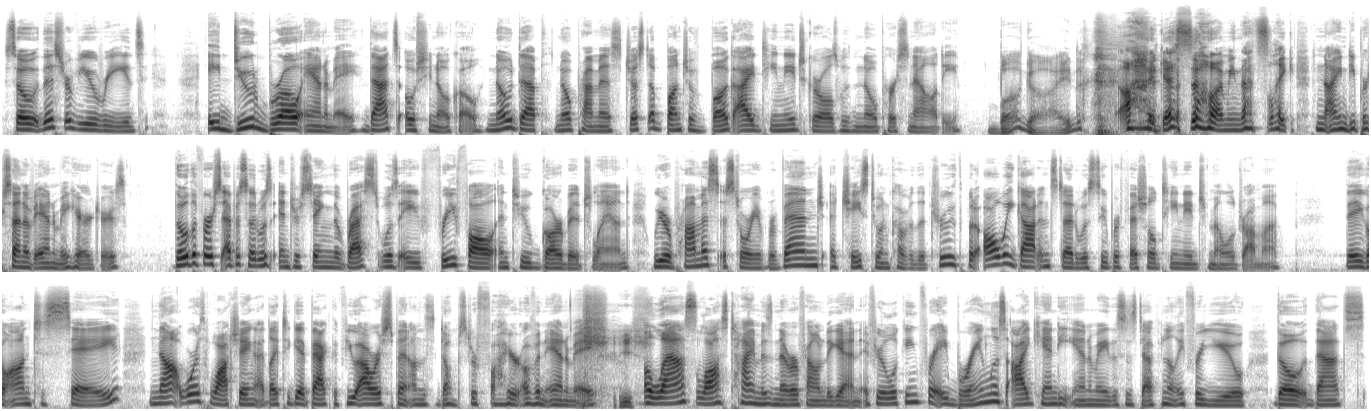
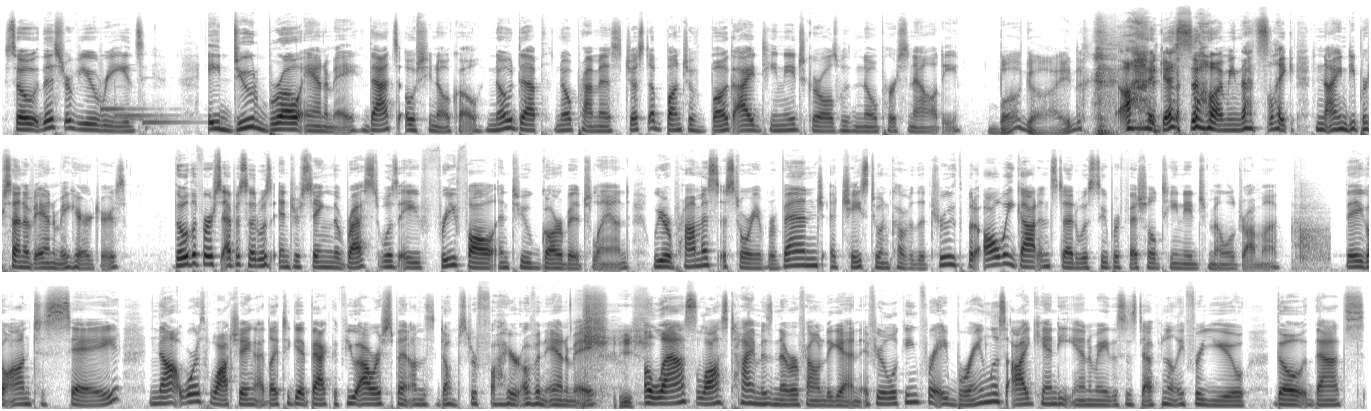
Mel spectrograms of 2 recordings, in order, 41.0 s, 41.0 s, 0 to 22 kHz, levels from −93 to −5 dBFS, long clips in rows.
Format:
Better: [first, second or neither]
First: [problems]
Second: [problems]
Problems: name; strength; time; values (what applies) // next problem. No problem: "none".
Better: first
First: none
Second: phone ringing; faint; at 1 s; peak 15 dB below the speech // footsteps; faint; at 27 s; peak 20 dB below the speech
